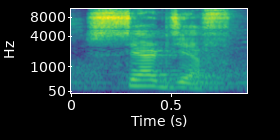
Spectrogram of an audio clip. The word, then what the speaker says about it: Saytzeff: Alexander Alexander जेस्टेव ने, इनको हम बोलते हैं सेटजेफ।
